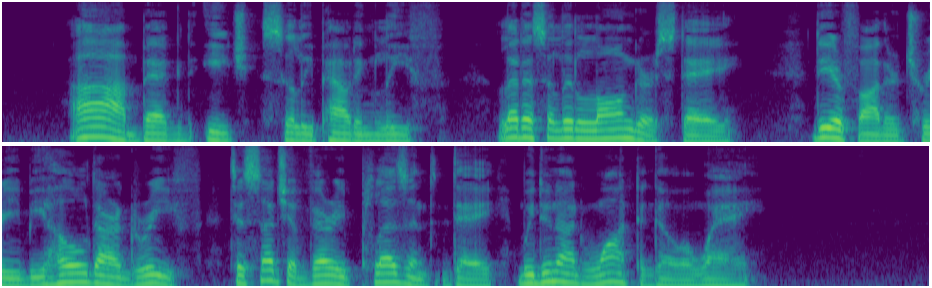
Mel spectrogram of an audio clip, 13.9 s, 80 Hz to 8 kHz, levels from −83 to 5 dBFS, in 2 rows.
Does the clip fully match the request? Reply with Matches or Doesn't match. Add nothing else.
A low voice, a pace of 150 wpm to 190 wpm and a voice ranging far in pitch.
Doesn't match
